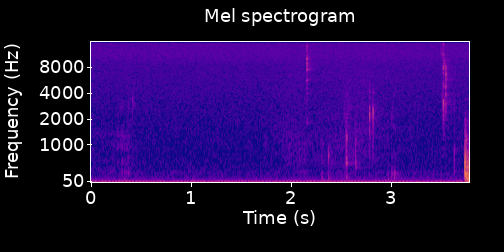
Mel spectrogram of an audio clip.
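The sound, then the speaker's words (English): A quiet sip: a few soft wet mouth clicks and slurps over a faint background hiss, ending in one sudden louder knock. No one speaks. “Okay, let me take a sip.”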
